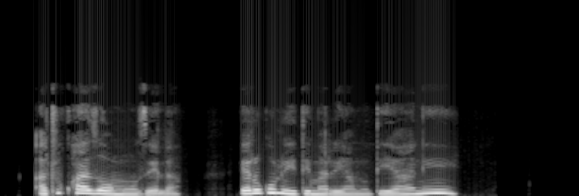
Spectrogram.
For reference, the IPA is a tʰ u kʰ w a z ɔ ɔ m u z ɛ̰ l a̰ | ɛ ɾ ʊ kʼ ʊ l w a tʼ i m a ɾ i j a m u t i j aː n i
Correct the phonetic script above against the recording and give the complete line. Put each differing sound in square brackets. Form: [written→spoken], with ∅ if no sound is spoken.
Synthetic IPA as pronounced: a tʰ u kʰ w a z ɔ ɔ m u z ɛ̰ l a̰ | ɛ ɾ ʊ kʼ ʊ l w [a→i] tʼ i m a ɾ i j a m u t i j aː n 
